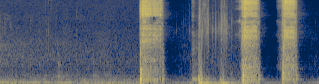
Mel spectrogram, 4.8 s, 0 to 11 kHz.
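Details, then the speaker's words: Junkyard 4L80E transmission donor during air checks with compressor off: short hissing bursts, each with a little pop as clutch pistons stroke; seals holding, normal clutch apply, judged good to go. "hear that little pop pop that's the clutch is moving so these are I'm gonna call it good to go"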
